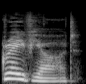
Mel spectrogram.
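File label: "graveyard", British English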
